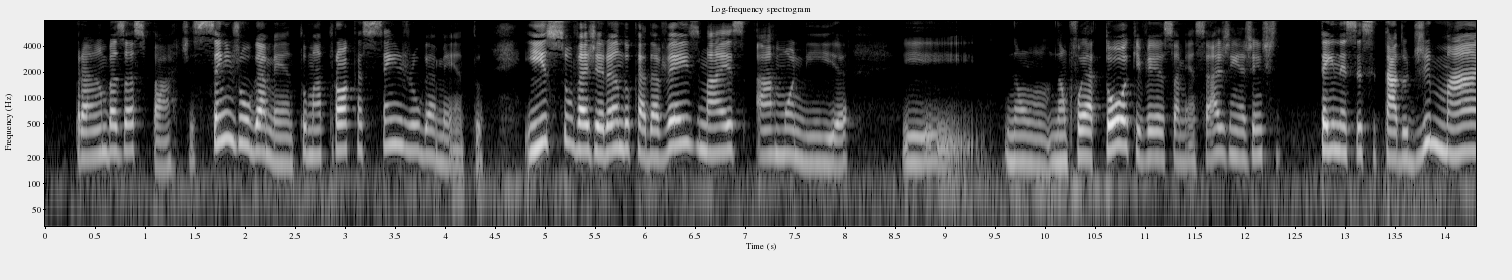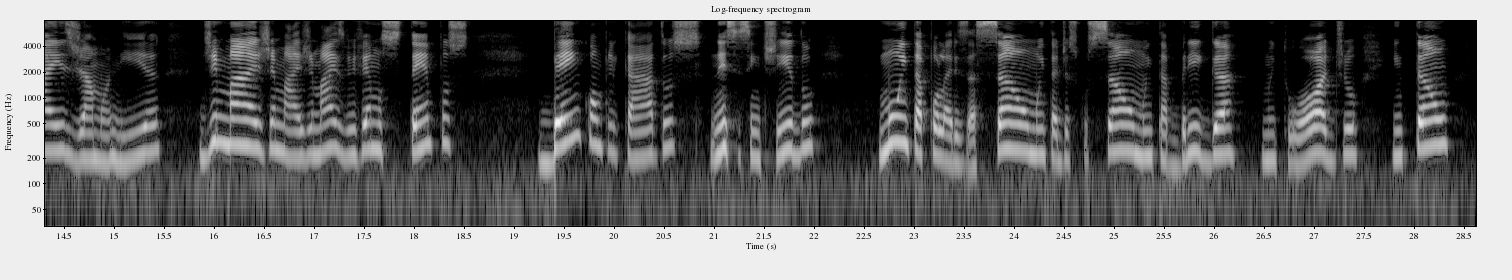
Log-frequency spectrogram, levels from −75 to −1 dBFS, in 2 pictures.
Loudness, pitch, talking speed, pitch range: -22 LUFS, 220 Hz, 110 wpm, 195-250 Hz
